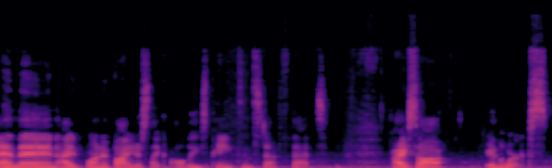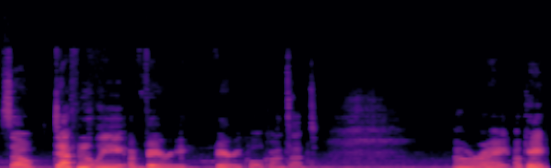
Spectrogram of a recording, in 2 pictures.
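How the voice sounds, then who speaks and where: Speaking slowly, a woman with a very deep, low voice and ordinary pitch variation leaves long, frequent pauses. Audible room echo surrounds her voice. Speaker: artist live-streamer. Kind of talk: casual live stream chat while drawing. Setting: home studio live stream.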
